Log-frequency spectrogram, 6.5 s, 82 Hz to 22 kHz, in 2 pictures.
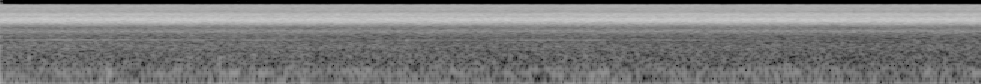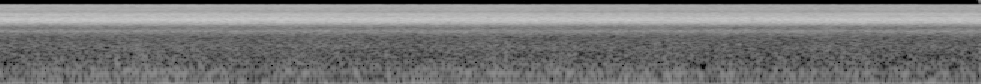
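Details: A chorus of summer cicadas makes a steady, high, hissing drone over low rumbling outdoor noise on a suburban street in Nisshin, near Nagoya, Aichi, Japan, at 2 PM on 28 July 2021.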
